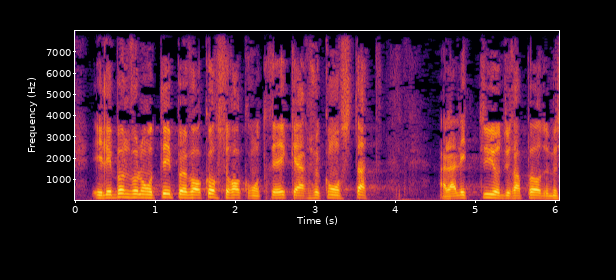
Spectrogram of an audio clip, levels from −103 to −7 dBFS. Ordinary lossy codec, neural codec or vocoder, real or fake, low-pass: none; none; real; none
